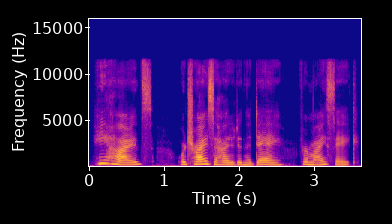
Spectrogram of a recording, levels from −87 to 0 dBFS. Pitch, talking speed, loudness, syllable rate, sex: 235 Hz, 215 wpm, -19 LUFS, 4.6 syllables/s, female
